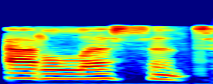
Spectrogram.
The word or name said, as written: adolescent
